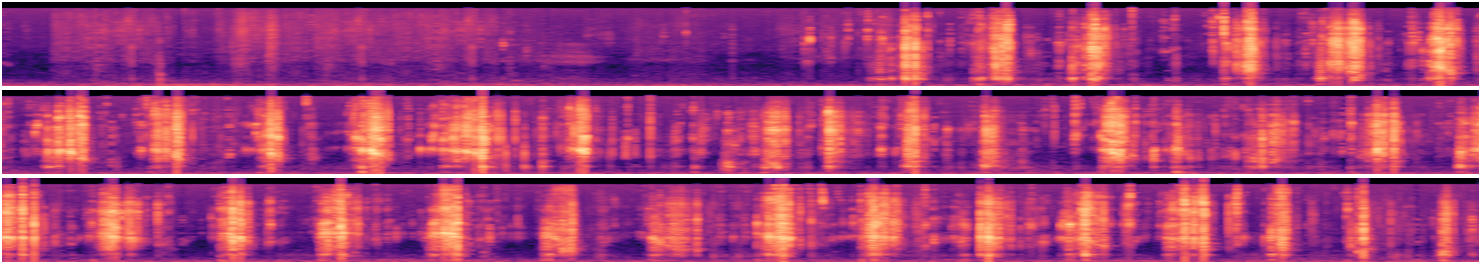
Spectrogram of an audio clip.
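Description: Close-miked chewing of raw sturgeon spinal cord. The chews come in a steady run of sharp strokes, about two a second, starting about six seconds in.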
